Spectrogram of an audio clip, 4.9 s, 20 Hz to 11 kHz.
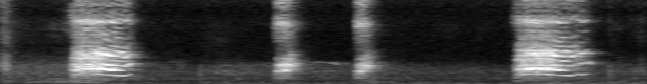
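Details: Squirrel making weird noises in a Dublin garden, forenoon of 16 August 2023: two longer hoarse, wheezy squeals framing two brief raspy chucks, over a quiet background.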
